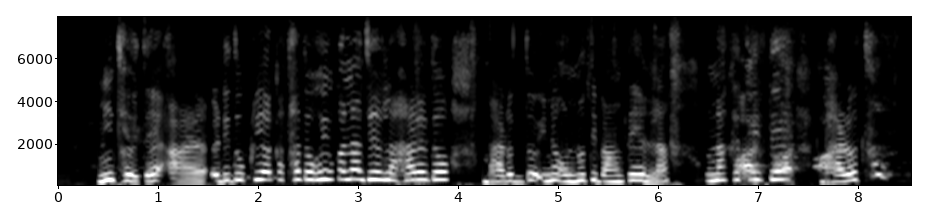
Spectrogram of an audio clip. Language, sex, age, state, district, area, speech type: Santali, female, 18-30, West Bengal, Malda, rural, spontaneous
